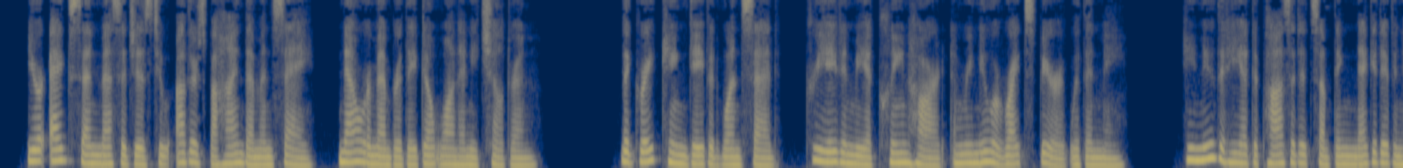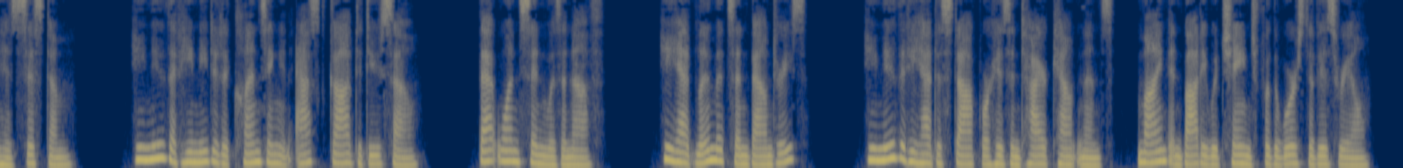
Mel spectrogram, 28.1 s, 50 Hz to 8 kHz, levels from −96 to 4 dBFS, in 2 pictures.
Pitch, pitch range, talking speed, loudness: 145 Hz, 135-170 Hz, 195 wpm, -28 LUFS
